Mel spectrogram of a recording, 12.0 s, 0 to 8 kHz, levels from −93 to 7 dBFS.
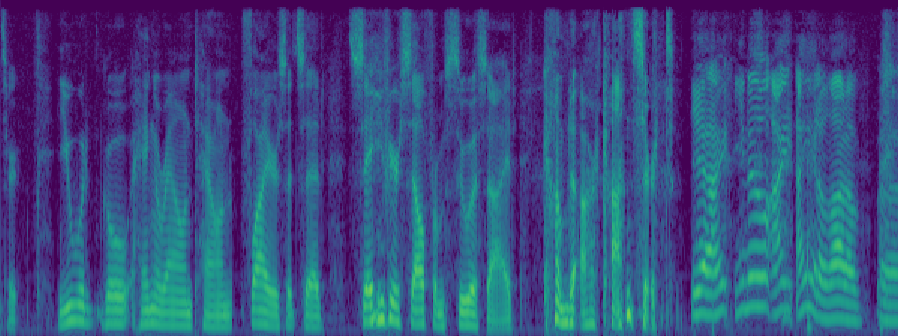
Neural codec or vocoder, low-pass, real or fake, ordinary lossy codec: none; 7.2 kHz; real; AAC, 48 kbps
